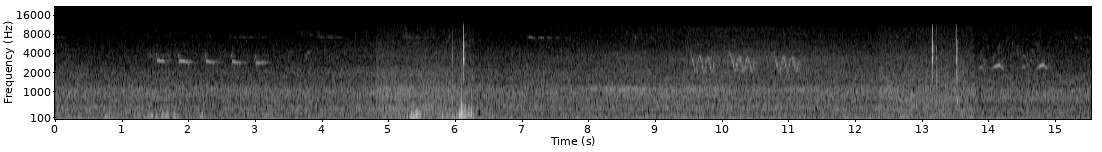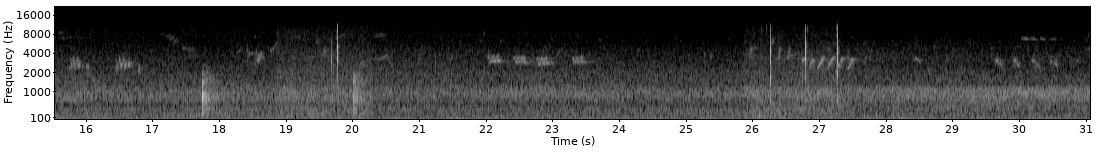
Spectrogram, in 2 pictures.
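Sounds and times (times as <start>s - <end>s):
small birds calling: 7.0s - 11.4s, 13.1s - 31.0s
sharp high clicks: 19.6s - 19.9s.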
